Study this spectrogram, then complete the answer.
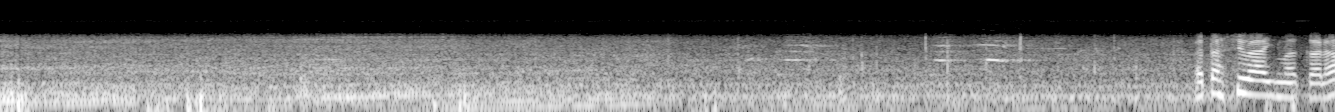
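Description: Car engines hum in slow-moving traffic close by.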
